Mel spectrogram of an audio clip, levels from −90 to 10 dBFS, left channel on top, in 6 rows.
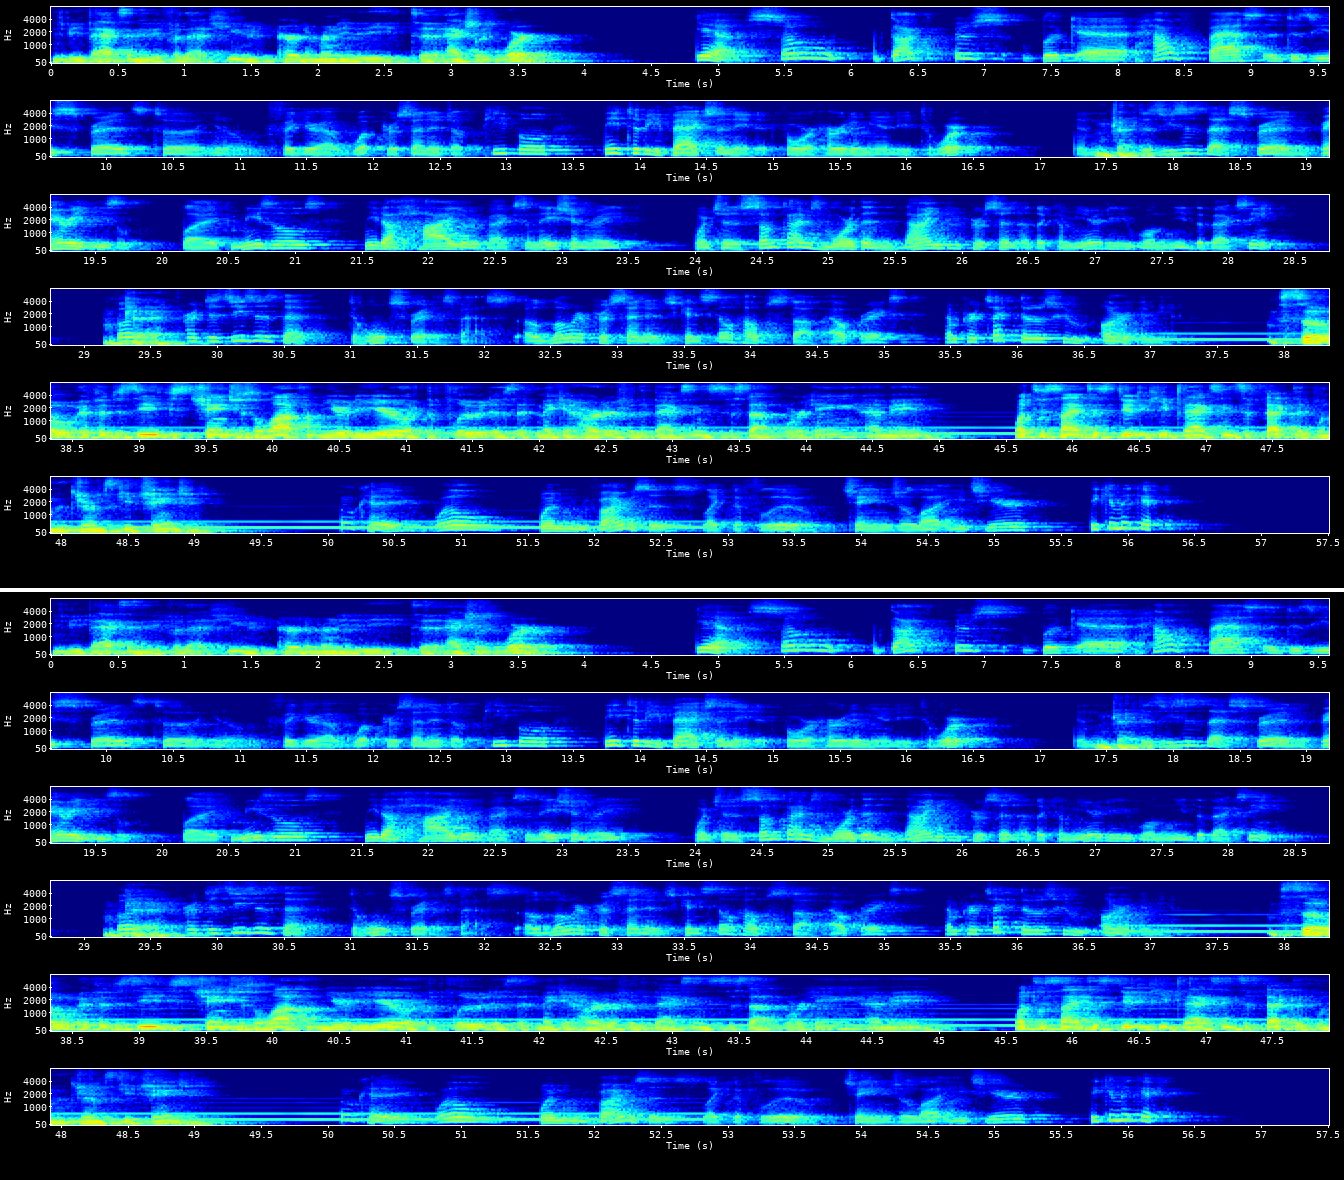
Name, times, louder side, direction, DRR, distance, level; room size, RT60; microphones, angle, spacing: voice 1, 0.0-3.6 17.4-17.7 29.1-29.6 37.9-44.9 45.6-49.1, left 1 dB, 40° left, 2 dB, 2.4 m, -29 dB
voice 2, 4.8-5.9 6.3-13.4 13.7-16.5 17.2-19.8 20.1-21.2 21.5-23.5 24.0-28.4 29.2-29.4 29.7-30.7 31.0-35.1 35.5-37.2 50.1-51.3 51.6-55.3 55.7-56.2, left 1 dB, 25° left, 3 dB, 2.0 m, -39 dB
Brass instrument, 36.6-53.0, left 1 dB, 55° right, 3.3 m, -46 dB
25.5 x 17.5 x 8.0 m, 0.76 s
head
